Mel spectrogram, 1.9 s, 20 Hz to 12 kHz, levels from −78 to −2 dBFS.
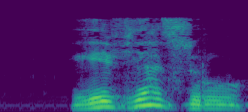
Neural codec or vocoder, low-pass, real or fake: none; 7.2 kHz; real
